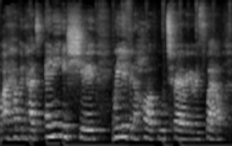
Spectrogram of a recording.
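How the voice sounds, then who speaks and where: Audible room echo surrounds a woman speaking at a moderate pace with fairly even intonation. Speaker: home vlogger. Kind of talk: casual vlog chat. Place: bathroom.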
